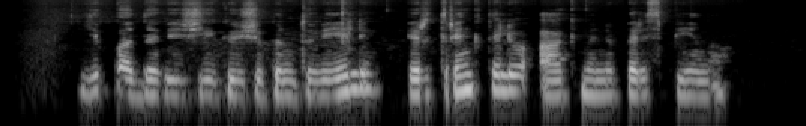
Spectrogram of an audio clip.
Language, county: Lithuanian, Kaunas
